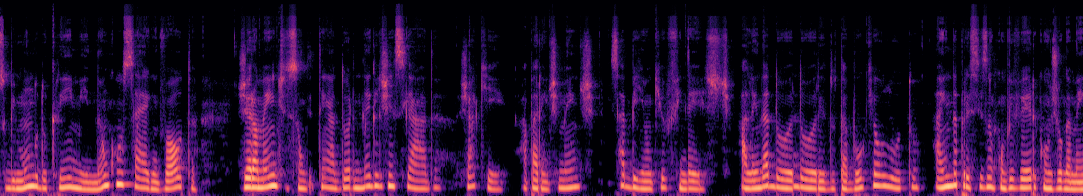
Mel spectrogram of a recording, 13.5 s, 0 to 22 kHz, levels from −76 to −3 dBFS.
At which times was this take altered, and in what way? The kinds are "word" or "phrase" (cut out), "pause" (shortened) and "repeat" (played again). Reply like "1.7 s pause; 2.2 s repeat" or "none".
2.0 s phrase; 3.8 s word; 7.5 s pause; 8.6 s word; 9.2 s pause; 9.9 s repeat; 11.6 s pause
